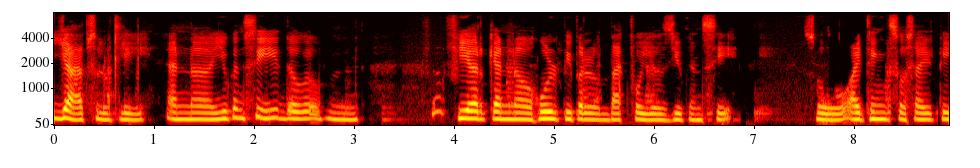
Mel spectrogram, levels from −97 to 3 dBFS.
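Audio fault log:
0.31–3.43 s, 4.51–7.19 s and 8.29–8.86 s, echo leak: A faint copy of the speech follows it 226 ms late, about 20 dB below it. It sounds like a trailing repeat. The likely cause is a loudspeaker on the far side whose echo canceller let part of the call back through its microphone.
0.88–1.11 s, 2.6–3.27 s, 5.08–5.18 s and 6.12–7.99 s, background gated by the echo canceller: The room sound sinks by up to about 40 dB and then comes back. Some dips are brief. Others last longer. The canceller pulled the microphone down hard while the loudspeaker was playing.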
